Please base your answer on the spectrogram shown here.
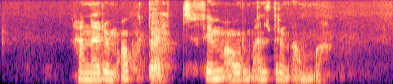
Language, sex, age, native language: Icelandic, female, 12, Icelandic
